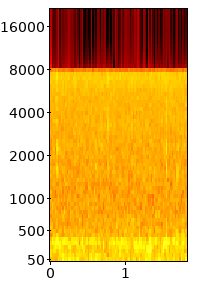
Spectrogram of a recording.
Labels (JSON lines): {"label": "ambient", "recorder": "HydroMoth"}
